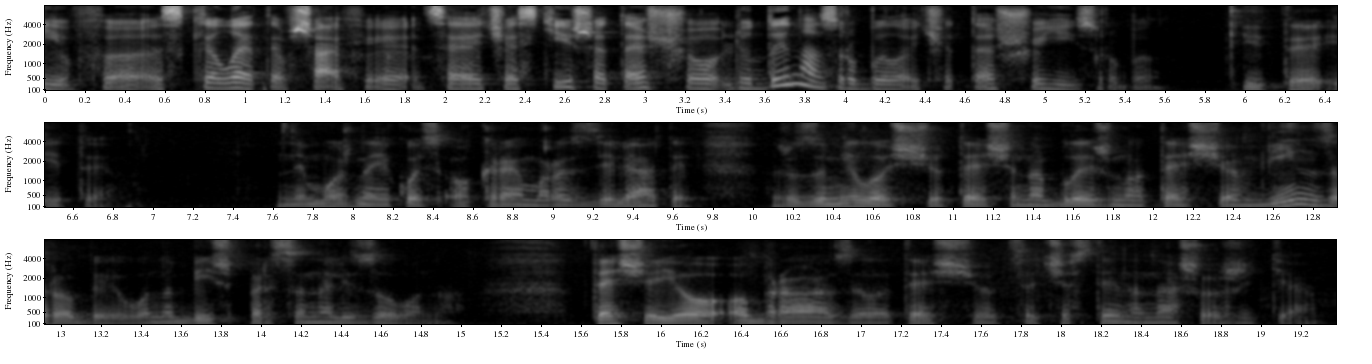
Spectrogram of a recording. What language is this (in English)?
Ukrainian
